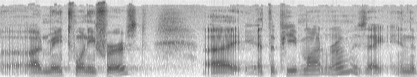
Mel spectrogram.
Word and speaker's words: Piedmont: At the Piedmont Room. Is that in the Piedmont Room? Is that correct? It's pronounced Piemonte.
